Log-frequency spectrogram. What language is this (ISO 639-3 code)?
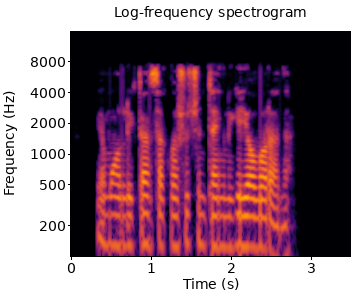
uzb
